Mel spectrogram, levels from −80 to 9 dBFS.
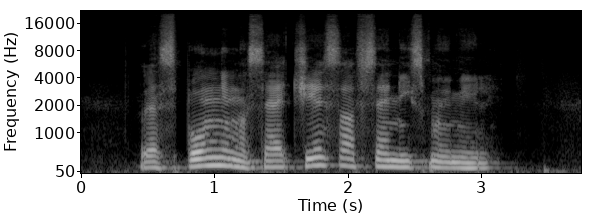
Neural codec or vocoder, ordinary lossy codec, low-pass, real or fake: codec, 44.1 kHz, 2.6 kbps, SNAC; none; none; fake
